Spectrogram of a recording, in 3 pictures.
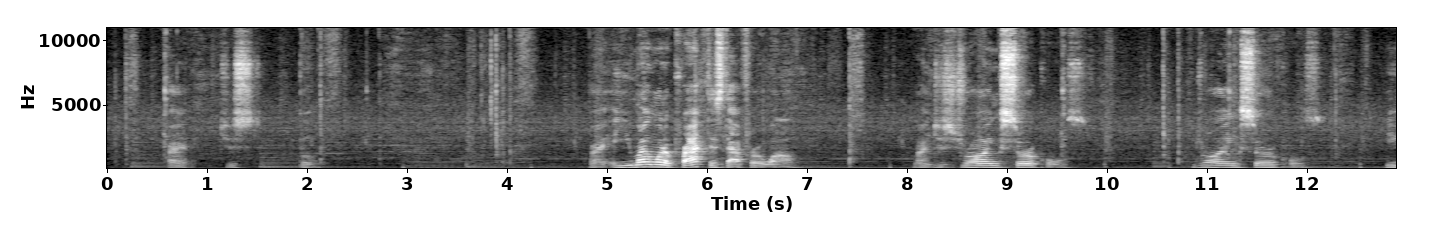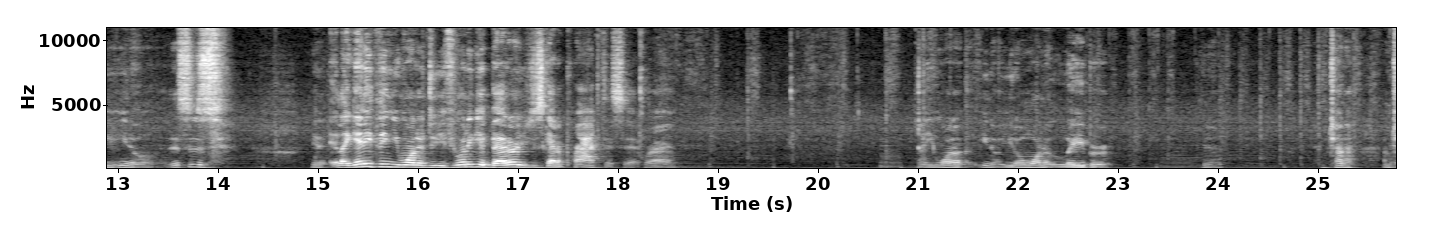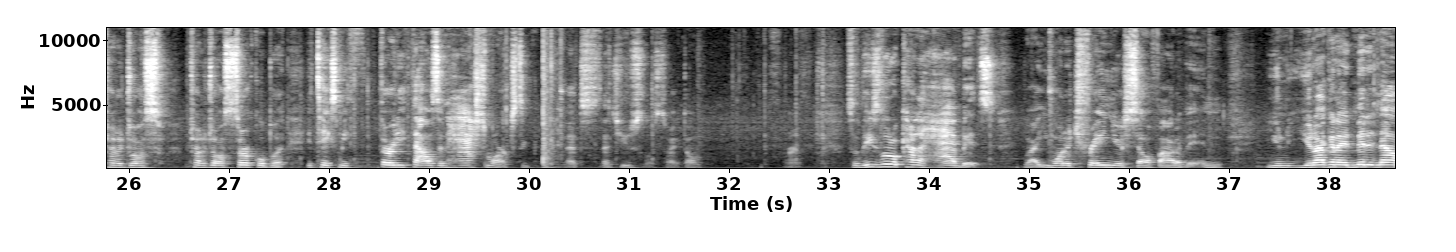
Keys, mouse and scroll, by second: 0.1 space, 0.2 click, 0.8-1.8 drag, 2.1 space, 2.1 click, 2.7 click, 3.9 space, 4.0 click, 4.8 click, 5.8 space, 5.8 click, 6.6 click, 7.3 space, 7.4 click, 8.1 click, 8.9 space, 9.0 click, 9.6 click, 10.6 space, 10.7 click, 11.2 click, 11.9 space, 12.3 click, 13.0 click, 13.9 space, 14.0 click, 14.9 click, 15.9 space, 16.0 click, 16.8 click, 17.6 space, 17.8 click, 18.3 click, 19.2 space, 19.3 click, 19.8 click, 20.5 space, 20.7 click, 21.0 click, 22.2 click, 22.6 click, 22.9 click, 23.1 click, 23.3 click, 23.5 click, 23.8 click, 24.0 click, 24.2 click, 24.4 click, 24.6 click, 24.8 click, 25.0 click, 25.2 click, 25.3 click, 25.5 click, 26.1 click, 26.4 click, 26.6 click, 26.7 click, 26.8 click, 27.2 click, 27.3 click, 27.5 click, 27.6 click, 27.7 click, 27.9 click, 28.1 click, 28.3 click, 28.3 click, 28.5 click, 28.6 click, 28.8 click, 30.6 space, 30.8 click, 31.2-32.3 drag, 32.3 click, 32.7 click, 33.3 click, 34.0 click, 34.6 click, 38.3 space, 38.4 click.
